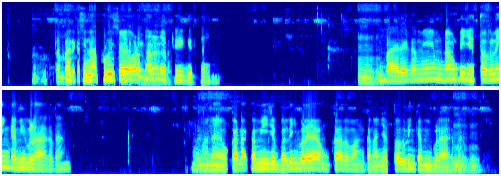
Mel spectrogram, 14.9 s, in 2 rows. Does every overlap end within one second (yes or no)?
no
